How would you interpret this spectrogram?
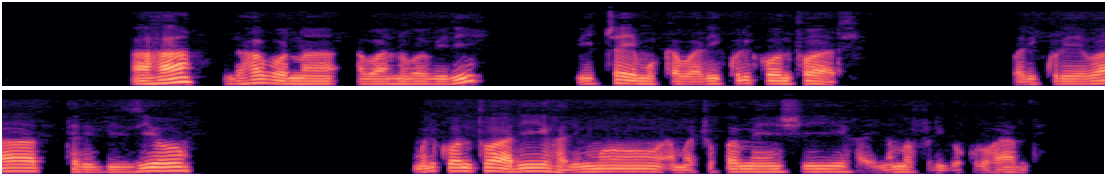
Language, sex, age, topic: Kinyarwanda, male, 36-49, finance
